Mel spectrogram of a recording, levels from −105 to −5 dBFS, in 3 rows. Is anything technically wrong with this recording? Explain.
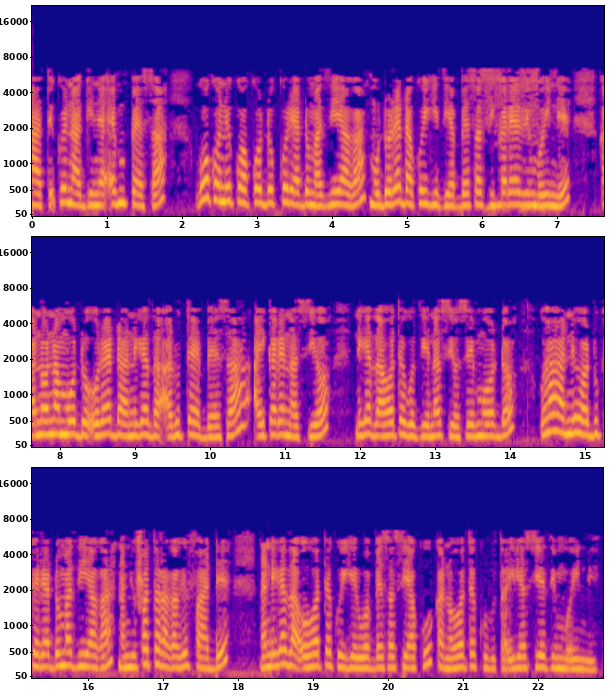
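Yes. Throughout the speech, nothing survives above 6.3 kHz, and the artefacts of both codecs sit on top of each other. The likely cause is transcoding between lossy codecs, which fits a low-rate AAC-LC encode re-encoded as HE-AAC. The second codec spent bits on the first one's damage, added its own, and kept the lowest cut-off.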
